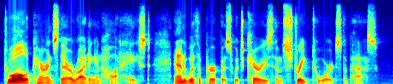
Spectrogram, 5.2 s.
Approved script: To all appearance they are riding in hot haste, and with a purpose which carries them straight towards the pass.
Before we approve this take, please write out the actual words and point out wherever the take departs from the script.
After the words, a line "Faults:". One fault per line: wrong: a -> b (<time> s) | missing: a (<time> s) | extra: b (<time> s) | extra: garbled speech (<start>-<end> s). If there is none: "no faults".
To all appearance they are riding in hot haste, and with a purpose which carries them straight towards the pass.
Faults:
no faults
